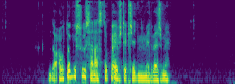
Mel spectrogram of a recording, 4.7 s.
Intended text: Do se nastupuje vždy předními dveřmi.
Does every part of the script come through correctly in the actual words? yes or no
no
